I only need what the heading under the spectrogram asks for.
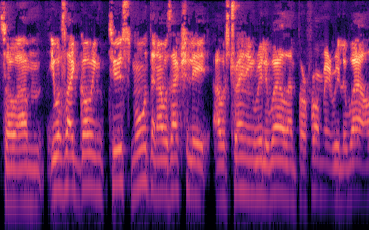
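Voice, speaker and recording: Speaking with a Finnish accent and hardly any pauses, a man keeps a fairly quick pace, a fairly high pitch and fairly even intonation. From Finland. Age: 30s. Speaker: grappling athlete. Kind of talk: casual interview chat.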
